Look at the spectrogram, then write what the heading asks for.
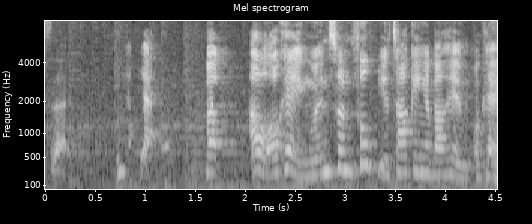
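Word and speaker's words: Xuân Phúc: K are not pronounced the K in the end is not pronounced as K but as something like that SW swan all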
